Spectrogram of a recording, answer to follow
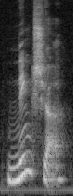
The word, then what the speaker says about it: NingXia: it please hold okay i have learned it's pronounced ningxia i believe i soon began drinking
